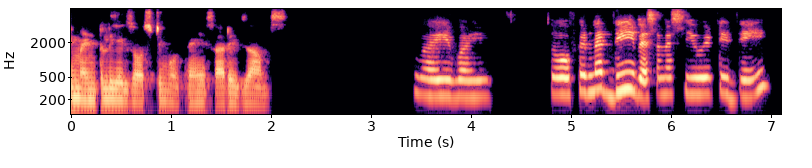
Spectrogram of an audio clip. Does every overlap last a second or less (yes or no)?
yes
